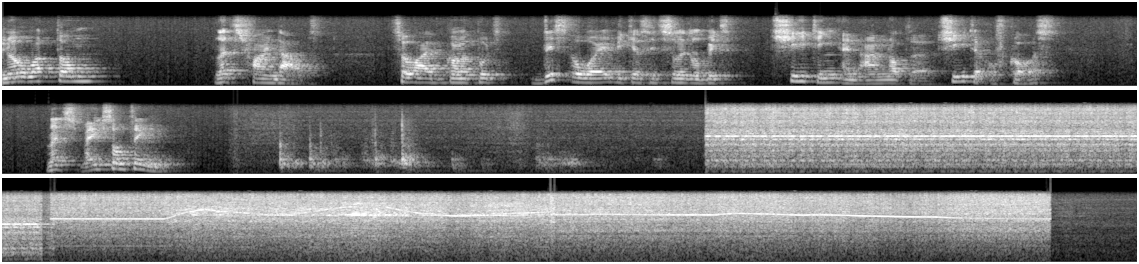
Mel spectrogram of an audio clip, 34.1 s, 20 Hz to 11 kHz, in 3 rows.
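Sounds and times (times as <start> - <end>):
hissing cut with wavering whine: 18.4 - 33.2.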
